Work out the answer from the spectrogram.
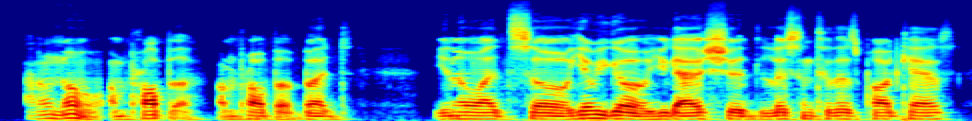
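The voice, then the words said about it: Voice off, struggling to talk properly. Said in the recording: “sorry about my voice ... I can't talk properly. I can't talk to even save my life today”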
